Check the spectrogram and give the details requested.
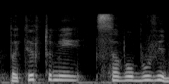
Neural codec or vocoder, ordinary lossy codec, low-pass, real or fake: autoencoder, 48 kHz, 32 numbers a frame, DAC-VAE, trained on Japanese speech; AAC, 32 kbps; 10.8 kHz; fake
